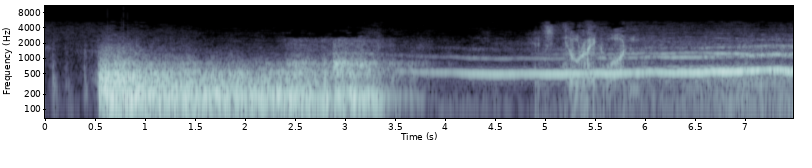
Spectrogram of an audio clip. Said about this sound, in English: The rest of the guards on this side must have been knocked off in the explosion.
